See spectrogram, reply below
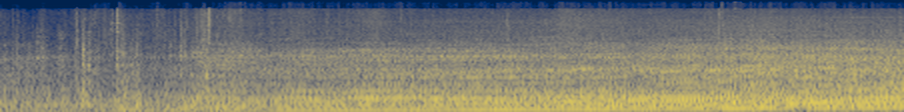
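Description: Uneven, sputtering pulses at the start, then the engine note climbs and smooths under acceleration; sounds like a hesitation and misfire.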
